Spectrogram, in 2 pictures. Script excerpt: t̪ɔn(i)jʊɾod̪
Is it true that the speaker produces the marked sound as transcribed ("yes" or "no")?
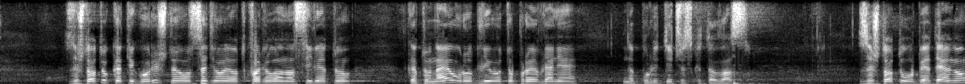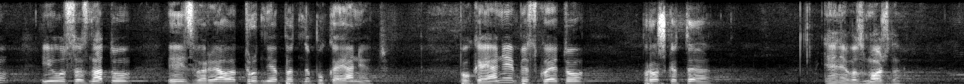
no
